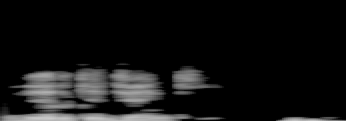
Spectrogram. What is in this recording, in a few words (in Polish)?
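"wielkie dzięki", Polish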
